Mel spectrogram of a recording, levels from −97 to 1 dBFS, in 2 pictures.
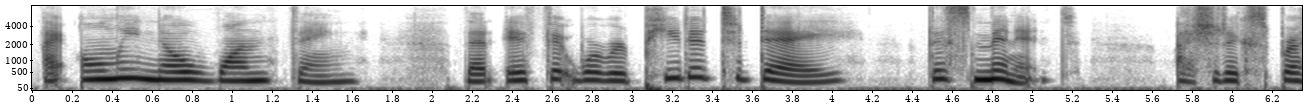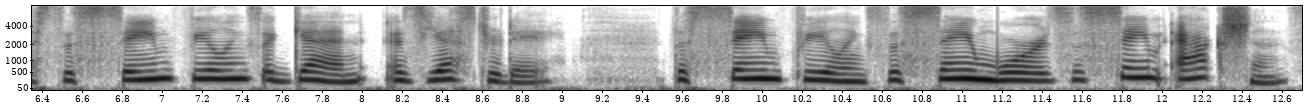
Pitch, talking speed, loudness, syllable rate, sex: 250 Hz, 145 wpm, -17 LUFS, 4.4 syllables/s, female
